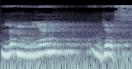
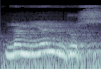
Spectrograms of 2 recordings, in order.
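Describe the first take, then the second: First: The vowel after the j sound is a. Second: The vowel after the j sound is u. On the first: "الأول بفتح الجيم" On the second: "ويجوز الضم"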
